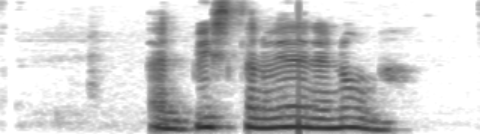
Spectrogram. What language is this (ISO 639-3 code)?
isl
